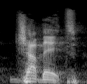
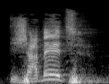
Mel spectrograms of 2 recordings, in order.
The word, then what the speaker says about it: Jabez: Jabez. Jabez, on les prononce comme ça parce que ça vient de l'hébreu.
